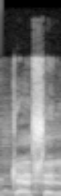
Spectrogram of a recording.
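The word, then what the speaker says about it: castle: इसी तरह नेक्स्ट लेफ्ट्स है कैसल। कैसल में टी साइलेंट है और थंब में हमारे पास बी साइलेंट है।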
